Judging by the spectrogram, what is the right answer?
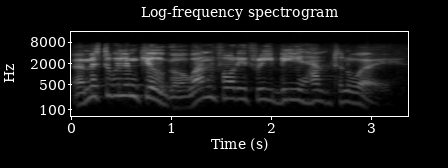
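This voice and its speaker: An actor playing a helpful, fussy, deferential auction clerk, speaking haltingly in 1940s film style. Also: male voice, high-pitched, sing-song, fairly bright tone, exaggerated voice. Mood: recalling details. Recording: muffled 1940s film soundtrack.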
